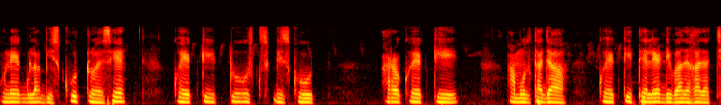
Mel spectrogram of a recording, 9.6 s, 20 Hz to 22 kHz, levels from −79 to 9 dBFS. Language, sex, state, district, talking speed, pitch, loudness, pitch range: Bengali, male, Assam, Hailakandi, 95 wpm, 145 Hz, -19 LUFS, 140-155 Hz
